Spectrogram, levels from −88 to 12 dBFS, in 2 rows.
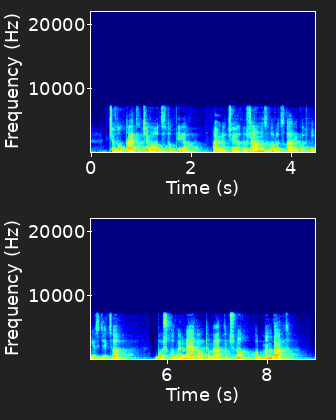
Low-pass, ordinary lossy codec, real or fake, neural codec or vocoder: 7.2 kHz; none; fake; codec, 16 kHz, 1 kbps, FunCodec, trained on Chinese and English, 50 frames a second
